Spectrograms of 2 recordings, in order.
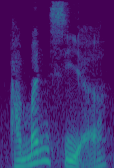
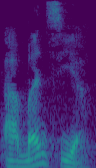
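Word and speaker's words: Amasya: Pertama saya bagi tahu Amansia A M a S y Amasha kalau ejaan dia tapi sebutan dia Amansia.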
